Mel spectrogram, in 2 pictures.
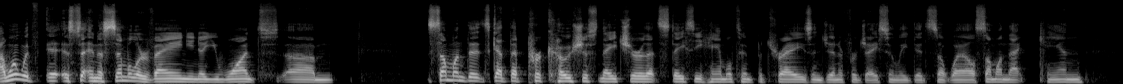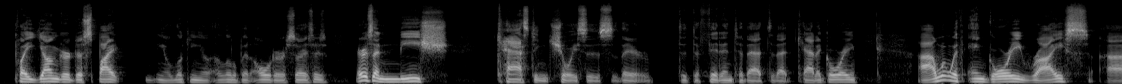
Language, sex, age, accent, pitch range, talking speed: English, male, 30-49, American, 100-130 Hz, 170 wpm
